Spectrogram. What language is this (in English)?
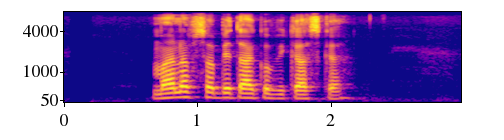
Nepali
